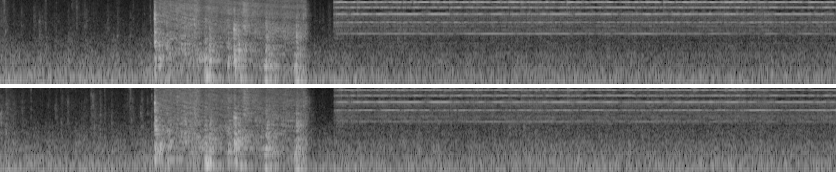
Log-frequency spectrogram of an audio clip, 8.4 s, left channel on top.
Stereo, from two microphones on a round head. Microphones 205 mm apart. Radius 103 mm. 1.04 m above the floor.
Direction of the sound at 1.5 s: 30° left (ahead or behind).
